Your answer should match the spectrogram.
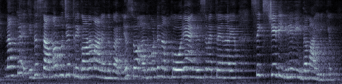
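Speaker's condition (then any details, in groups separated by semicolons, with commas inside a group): No condition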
